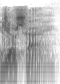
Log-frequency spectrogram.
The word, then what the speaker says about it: Yosa: La Yo, la A, que se pronuncia así, Yosa.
